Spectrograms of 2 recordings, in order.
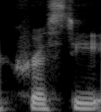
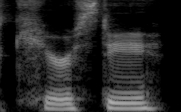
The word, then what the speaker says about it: Kyrsti: In my second video, I kept calling her Kyrsti. It's Kyrsti.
